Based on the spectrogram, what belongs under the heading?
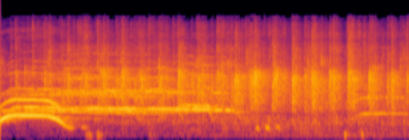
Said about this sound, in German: Mach einen großen Applaus für Phoenix Kühnert!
